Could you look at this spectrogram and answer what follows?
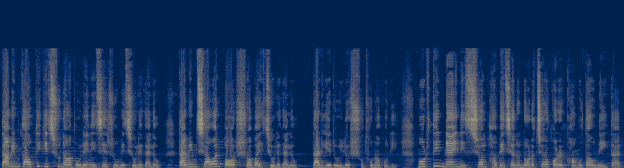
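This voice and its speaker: A woman's voice: high voice, measured pace. A woman reading a scripted romantic story as its narrator. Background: music under the narration.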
